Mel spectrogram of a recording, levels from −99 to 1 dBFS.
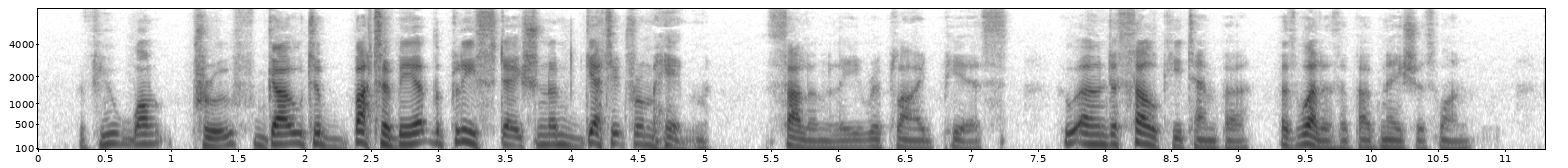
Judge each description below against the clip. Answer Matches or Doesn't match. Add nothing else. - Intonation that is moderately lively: Doesn't match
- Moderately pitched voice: Doesn't match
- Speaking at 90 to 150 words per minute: Doesn't match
